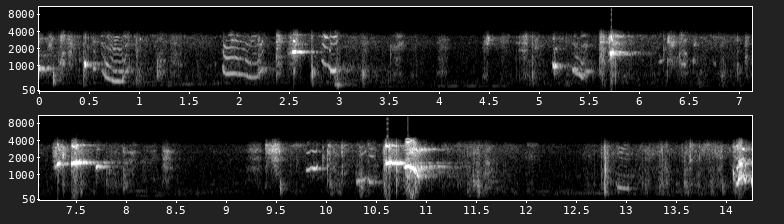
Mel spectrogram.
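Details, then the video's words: Two pet dogs, one little and one big, play fighting: thin whimpers and squeaky yips come in scattered short bursts, with a few louder sharp yelps among quieter snuffling sounds. "my little dog and big dog fighting lovely"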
